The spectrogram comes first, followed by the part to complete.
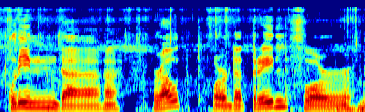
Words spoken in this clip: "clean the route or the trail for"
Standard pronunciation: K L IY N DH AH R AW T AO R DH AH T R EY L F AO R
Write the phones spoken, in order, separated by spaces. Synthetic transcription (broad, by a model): K L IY N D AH R AW T AO R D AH T R EY L F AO R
